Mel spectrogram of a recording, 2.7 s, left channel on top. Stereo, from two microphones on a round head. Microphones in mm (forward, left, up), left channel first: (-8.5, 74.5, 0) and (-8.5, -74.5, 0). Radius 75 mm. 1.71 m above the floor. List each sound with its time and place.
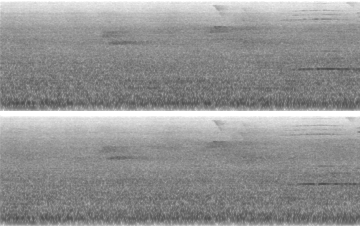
0.0 s running water: 25° right (ahead or behind), 1.5 m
